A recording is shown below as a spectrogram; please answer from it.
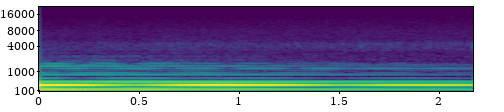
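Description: Taylor 210 acoustic guitar's final chord ringing out, its sustained notes slowly dying away with no new strums.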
